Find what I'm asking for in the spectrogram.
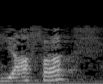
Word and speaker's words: Yaffa: In Arabic, it is called Yaffa. In Hebrew, Yafo. And in English, generally people butcher the Arabic and call it Jaffa.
